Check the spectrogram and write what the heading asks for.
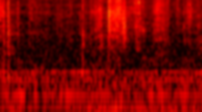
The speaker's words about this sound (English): Sorry, I'm chewing a throat lozenge. I know that's very bad form.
